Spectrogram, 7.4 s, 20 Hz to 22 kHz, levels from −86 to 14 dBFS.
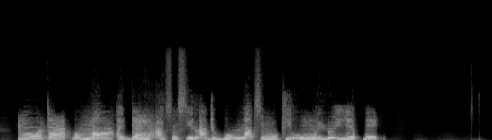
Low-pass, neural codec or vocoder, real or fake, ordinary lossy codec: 14.4 kHz; codec, 44.1 kHz, 0.9 kbps, DAC; fake; none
